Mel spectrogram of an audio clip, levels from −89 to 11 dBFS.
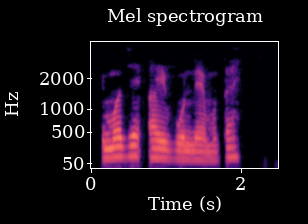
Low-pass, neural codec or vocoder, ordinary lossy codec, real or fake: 3.6 kHz; none; MP3, 24 kbps; real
